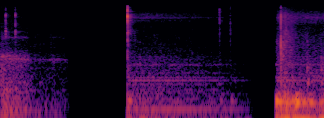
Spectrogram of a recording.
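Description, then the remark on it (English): Soft, quick clicking of keys being typed on a computer keyboard, faint, coming in short bursts separated by brief pauses of silence. “As I'm typing.”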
